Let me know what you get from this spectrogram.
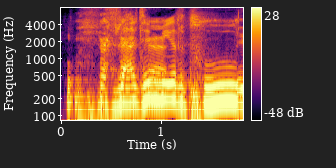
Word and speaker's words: Vladimir Putin: Vladimir Putin.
